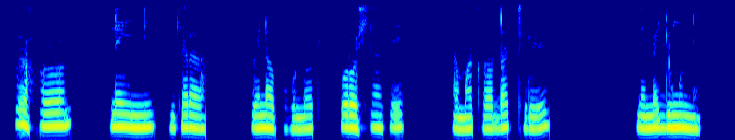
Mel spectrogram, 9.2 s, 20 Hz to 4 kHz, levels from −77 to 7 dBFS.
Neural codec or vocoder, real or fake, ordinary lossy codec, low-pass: none; real; none; 3.6 kHz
